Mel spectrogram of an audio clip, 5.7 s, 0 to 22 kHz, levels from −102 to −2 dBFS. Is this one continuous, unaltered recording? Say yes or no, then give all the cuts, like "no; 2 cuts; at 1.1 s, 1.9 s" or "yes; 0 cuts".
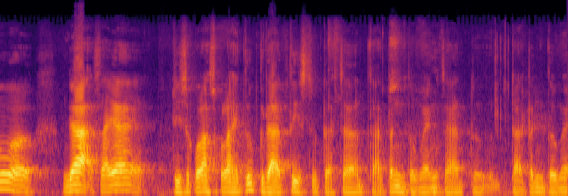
yes; 0 cuts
